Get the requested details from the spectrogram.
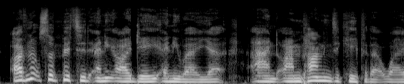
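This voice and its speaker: Speaking at a very fast pace, a man with a British accent uses a fairly high pitch with ordinary variation. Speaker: tech news YouTuber. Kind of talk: online video commentary.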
